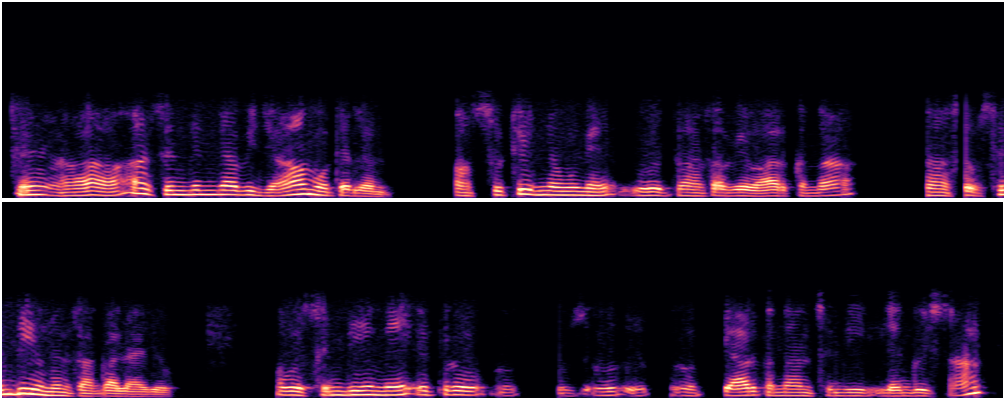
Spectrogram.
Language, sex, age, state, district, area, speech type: Sindhi, male, 60+, Delhi, South Delhi, rural, conversation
